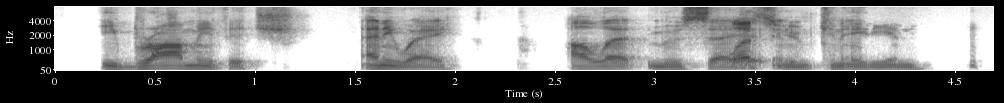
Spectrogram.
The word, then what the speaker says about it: Ibrahimovic: Ted lasso was uh based upon Zlatan Ibrahimovic ibrimovic Ibrahimovic anyway I'll let Muse Canadian God bless there's no Canadian pronunciation for that he had a he had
